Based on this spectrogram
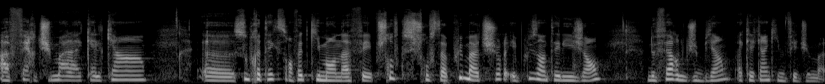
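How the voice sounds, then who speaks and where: The woman talks in a medium-pitched voice whose pitch varies in an ordinary way. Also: fairly quick pace. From northern France, Oise. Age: 20s. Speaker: podcast guest. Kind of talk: interview testimony. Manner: hesitant, many fillers.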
